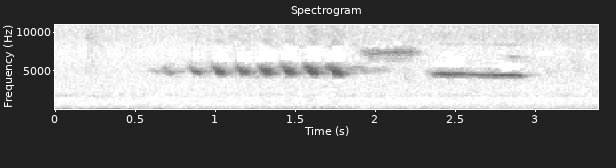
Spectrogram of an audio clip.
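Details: A yellowhammer in a hedge, a species now getting rare, sings its "little bit of bread and no cheese" song: about eight quick, thin, high notes, a brief higher note, then a long drawn-out final note, over low wind rumble.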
